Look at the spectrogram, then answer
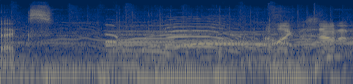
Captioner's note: cheering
